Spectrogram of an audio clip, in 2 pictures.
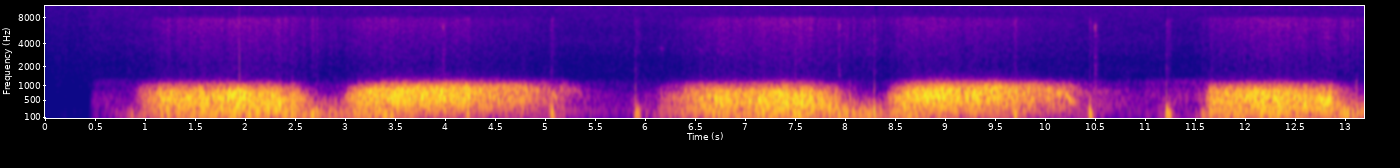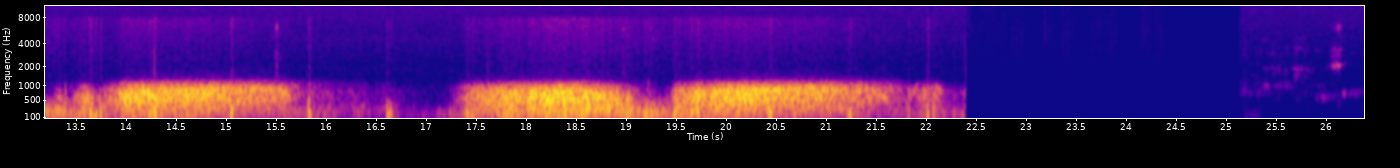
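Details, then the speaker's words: Bronchial breathing as it could sound in pneumonia with significant consolidation: loud harsh hollow breath sounds about 11/min, equally loud inspiration and expiration separated by a clear pause. "entonces en una neumonía con una consolidación significativa podría escucharse algo como esto"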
